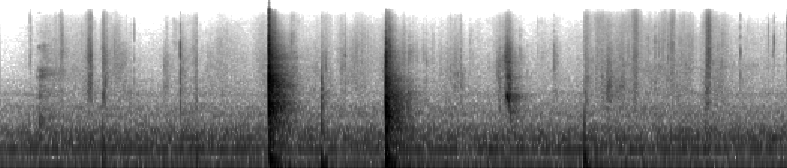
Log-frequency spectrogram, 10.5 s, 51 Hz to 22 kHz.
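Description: A shoe stamping on a pair of Rockrider ST100 polycarbonate sunglasses on a carpeted floor: two heavy thuds about a second and a half apart, followed by a few lighter knocks. The lenses do not shatter.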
